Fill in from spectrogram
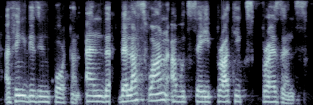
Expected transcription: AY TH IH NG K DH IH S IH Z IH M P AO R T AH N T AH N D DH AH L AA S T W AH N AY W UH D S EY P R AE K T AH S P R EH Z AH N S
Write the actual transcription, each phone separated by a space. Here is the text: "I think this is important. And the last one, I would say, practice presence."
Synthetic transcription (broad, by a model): AY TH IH NG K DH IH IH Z IH M P AO R T AH N T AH N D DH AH L AA S T W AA N AY W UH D S EY P R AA T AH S P R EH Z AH N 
